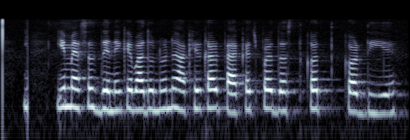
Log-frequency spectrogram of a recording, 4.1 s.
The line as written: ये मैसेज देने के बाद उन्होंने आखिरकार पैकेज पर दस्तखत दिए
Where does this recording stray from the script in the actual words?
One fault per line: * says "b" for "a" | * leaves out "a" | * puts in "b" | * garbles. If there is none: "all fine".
* puts in "कर"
